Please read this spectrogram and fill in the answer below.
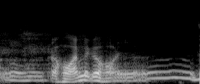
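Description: A person speaking, the words trailing into a long drawn-out vowel that rises and falls in pitch near the end.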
